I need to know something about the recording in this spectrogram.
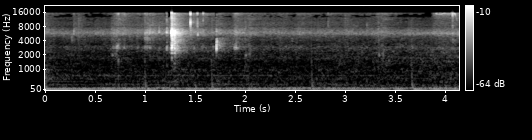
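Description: Faint steady electrical hum, with one sharp small click a little over a second in and a fainter click shortly after, from hands handling the wiring and connectors.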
